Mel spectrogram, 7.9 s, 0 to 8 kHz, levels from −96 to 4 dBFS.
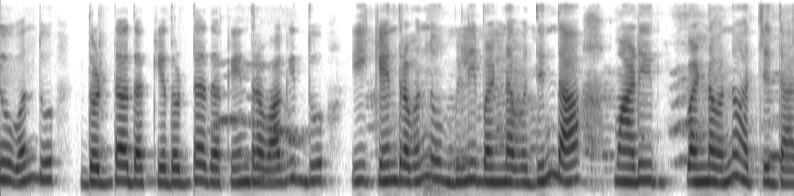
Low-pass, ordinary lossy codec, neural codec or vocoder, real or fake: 7.2 kHz; none; none; real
